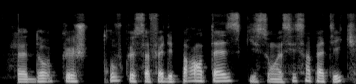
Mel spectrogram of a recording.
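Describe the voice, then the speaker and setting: A man's voice with ordinary pitch variation, in a dry, close sound with no echo. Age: 50s. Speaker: technical development manager. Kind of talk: testimonial interview answer. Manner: hesitant, many fillers.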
